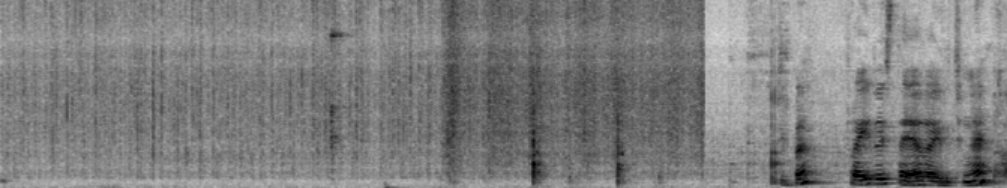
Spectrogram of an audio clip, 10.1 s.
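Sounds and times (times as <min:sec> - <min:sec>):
fried rice sizzling: 0:00.0 - 0:07.7
spatula stirring and scraping: 0:02.5 - 0:07.9.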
